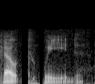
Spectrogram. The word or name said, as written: Goutwort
